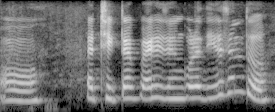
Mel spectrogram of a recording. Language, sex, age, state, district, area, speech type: Bengali, female, 30-45, West Bengal, Birbhum, urban, spontaneous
